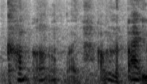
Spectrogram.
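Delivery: breathy near-whisper of a dare to fight; hushed taunt. Retold or imitated. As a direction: murmur the challenge under your breath, egging her on. Hissed taunt while waiting, cold.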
